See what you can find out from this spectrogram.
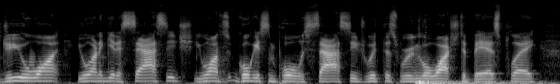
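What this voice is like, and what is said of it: Put-on Chicago accent. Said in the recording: “it's hard to go in my mind from a New York to a Chicago accent.”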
